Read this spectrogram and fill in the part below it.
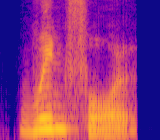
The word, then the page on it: windfall: Indian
